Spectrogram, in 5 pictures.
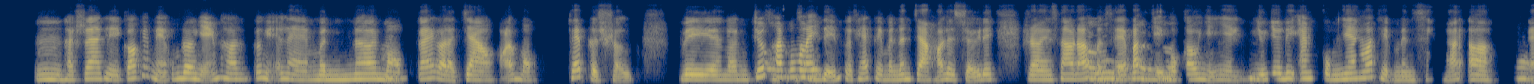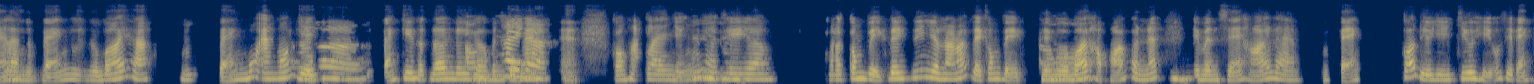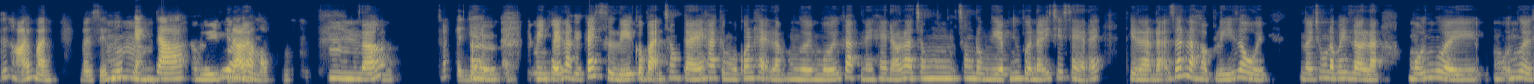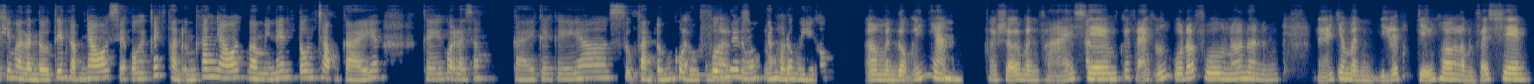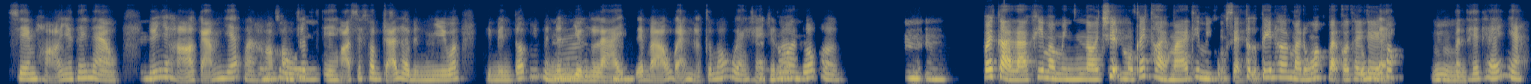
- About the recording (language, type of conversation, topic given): Vietnamese, podcast, Bạn bắt chuyện với người mới quen như thế nào?
- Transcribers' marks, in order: other background noise; laughing while speaking: "Ừ"; unintelligible speech; unintelligible speech; tapping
